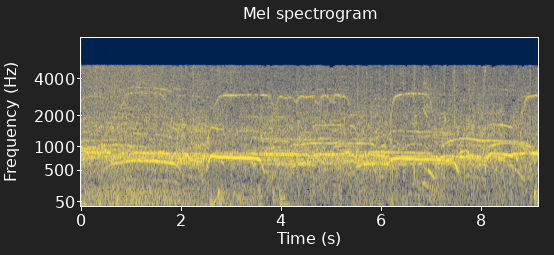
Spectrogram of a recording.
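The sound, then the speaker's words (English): A large crowd of students at the University of Michigan cheers loudly and steadily at night for Ron Paul, a dense roar threaded with rising whoops and high shouts that carry on without pause for the whole stretch. “Huge crowd.”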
